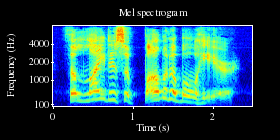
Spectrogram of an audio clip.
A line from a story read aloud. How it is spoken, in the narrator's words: cried the vexed painter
